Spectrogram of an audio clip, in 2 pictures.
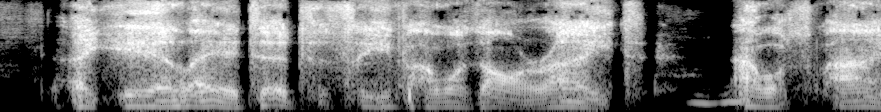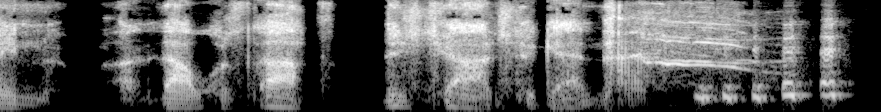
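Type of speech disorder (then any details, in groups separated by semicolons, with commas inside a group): Speech with a voice prosthesis; laryngectomy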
